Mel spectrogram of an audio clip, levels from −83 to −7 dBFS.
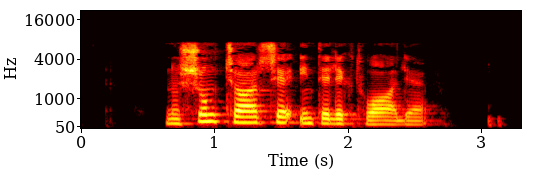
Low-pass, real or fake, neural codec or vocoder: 7.2 kHz; real; none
